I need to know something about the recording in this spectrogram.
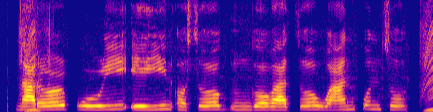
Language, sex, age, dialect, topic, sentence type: Marathi, female, 18-24, Varhadi, agriculture, question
